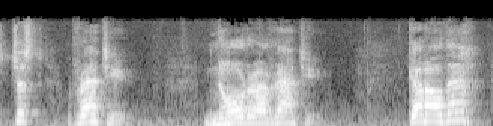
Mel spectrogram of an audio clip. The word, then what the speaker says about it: Räty: she's in China, and her name in Finnish is said Noora Räty. The funny thing about this one is, if you hear English speakers, English sportscasters say her name, there's a pretty good chance they'll say Räty. The funny thing about that is it's not a double T.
